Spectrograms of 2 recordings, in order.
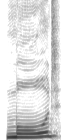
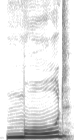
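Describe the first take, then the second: First: The name is said in an English accent. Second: The name is said in an English accent.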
